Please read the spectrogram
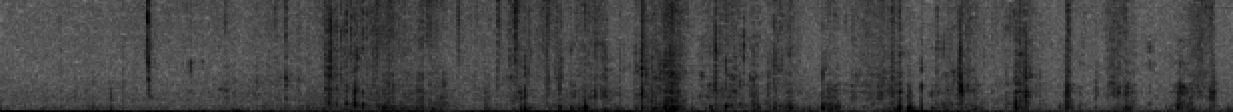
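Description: Very faint chewing of a soft garlic cheddar knot: scattered small mouth clicks and crackles over a low hum.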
